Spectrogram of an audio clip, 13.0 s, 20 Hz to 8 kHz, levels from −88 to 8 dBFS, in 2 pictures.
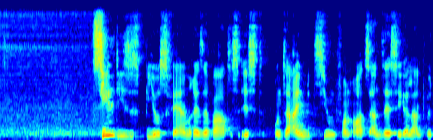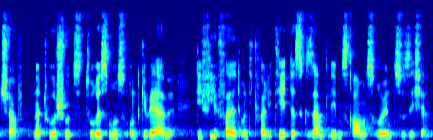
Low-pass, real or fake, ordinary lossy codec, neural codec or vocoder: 7.2 kHz; fake; none; codec, 16 kHz, 8 kbps, FreqCodec, larger model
